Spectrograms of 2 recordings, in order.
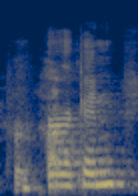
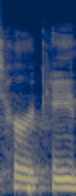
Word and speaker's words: Hurricane: Hurricane is how I say it, but it's hurricane is how it's spelled.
